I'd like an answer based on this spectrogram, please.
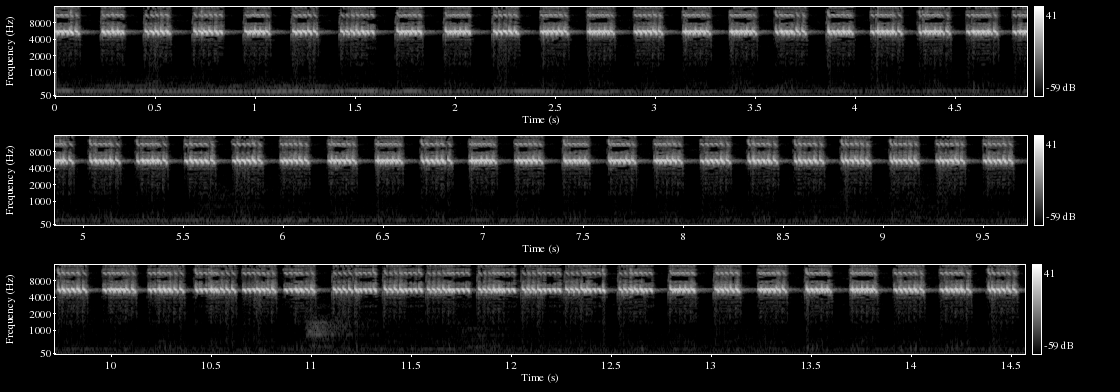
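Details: Close recording of two crickets, high-pitched chirps repeating steadily about twice a second, blurring into a near-continuous trill midway, with a faint low murmur at the start.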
